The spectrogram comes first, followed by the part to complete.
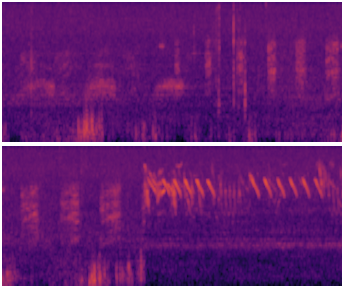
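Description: Wild birds calling outdoors: short calls repeat about twice a second, mixed with low gusts of wind on the microphone. About seven seconds in, the sound changes suddenly to a fast series of high, falling chirps of bird song.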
